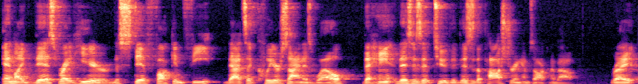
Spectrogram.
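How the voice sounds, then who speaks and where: A young man talking casually and excitably as he breaks down a fight clip, rambling with lots of fillers and swearing. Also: mid-range voice, normal speed. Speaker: MMA content creator.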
